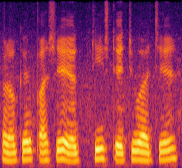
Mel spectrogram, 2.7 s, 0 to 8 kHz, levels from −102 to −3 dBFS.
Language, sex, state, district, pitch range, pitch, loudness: Bengali, female, Assam, Hailakandi, 140-165 Hz, 150 Hz, -13 LUFS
